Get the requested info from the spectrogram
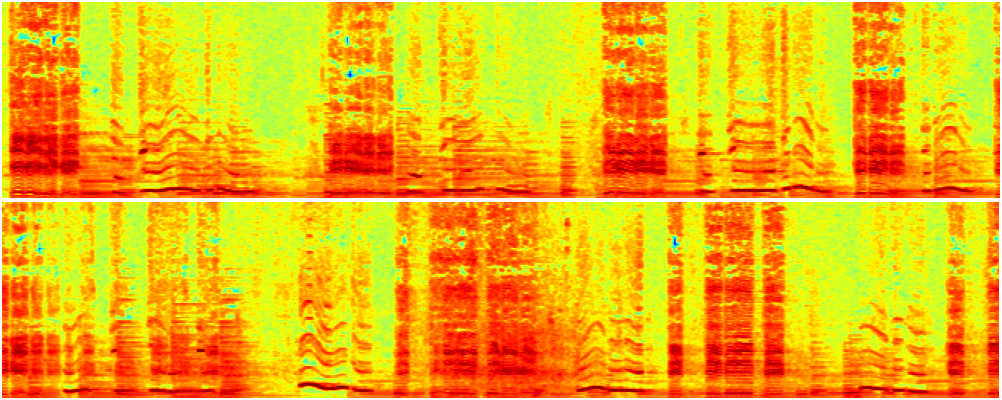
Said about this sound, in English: a rendition of … to feature Barry Cryer on the kazoo, Graham Garden on the Swanee whistle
